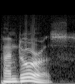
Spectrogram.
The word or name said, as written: PANDORUS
